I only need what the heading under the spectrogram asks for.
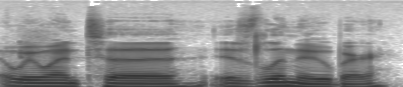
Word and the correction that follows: Isla Nublar: It's pronounced how you pronounce it. – Isla Nublar.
